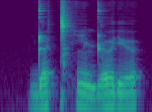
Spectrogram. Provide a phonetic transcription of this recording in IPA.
ɖ ə ǀʰ ĩ ɖ ɵ ɾʲ ɵ

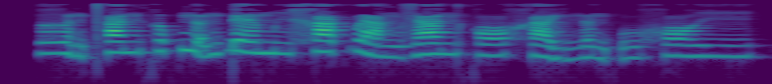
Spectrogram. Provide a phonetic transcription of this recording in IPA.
ɣ ə̰˧˨ n t̪ʰ a˧ n k ə˦˥ p̚ n ə̰˧˥ n ɗ ɛ˧ m i˨˦ x a˦˥ k̚ l a˨˩ ŋ z a˧ n k ɔ˨˦ x a˧˩ j n ə˧˩ n ʔ u˨˩ x ɔ˧ ɣ i˧

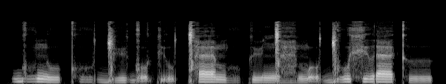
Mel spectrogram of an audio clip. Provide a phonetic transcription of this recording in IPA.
ɡ ṳ˥ n u˩ kʰ ṳ˧ ɡ͡ǀ y˩ ɡ o̰˩ kʲ ṵ˩ ǀʰ æ˥ m ṳ˩ k y˧ ŋ͡ǀ æ̤˩ m o̰˩ ɡ͡ǀ u˥ xʲ ɯ˥ ɾ æ˥ kʰ ɯ˩

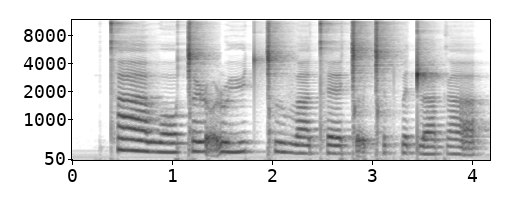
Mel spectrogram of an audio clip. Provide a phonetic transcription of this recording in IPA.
tʰ aː v ɔ ǀ ə ɭ ɔ̰ ɭ yː t ǀʰ ɯ v a tʰ ɛ ǀ ə̰ ǀʰ ə t p ɛ t ɭ a k aː

